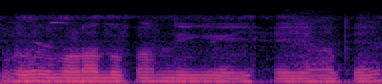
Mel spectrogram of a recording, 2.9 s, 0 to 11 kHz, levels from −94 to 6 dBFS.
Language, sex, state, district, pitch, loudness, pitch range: Hindi, male, Bihar, Kishanganj, 120 Hz, -40 LUFS, 115-125 Hz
